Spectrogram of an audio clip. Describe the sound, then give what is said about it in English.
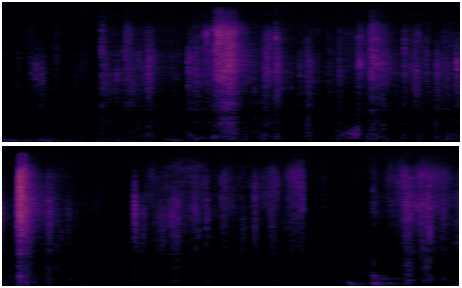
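Paper for writing down votes crinkles and crumples in a busy run of handling noises, with a sharp tearing burst partway through and quieter rustling folds around it. “Write them down and fold them up.”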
